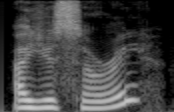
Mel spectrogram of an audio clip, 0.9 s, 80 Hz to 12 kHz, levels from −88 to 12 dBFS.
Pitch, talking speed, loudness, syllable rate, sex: 250 Hz, 205 wpm, -17 LUFS, 8.8 syllables/s, female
